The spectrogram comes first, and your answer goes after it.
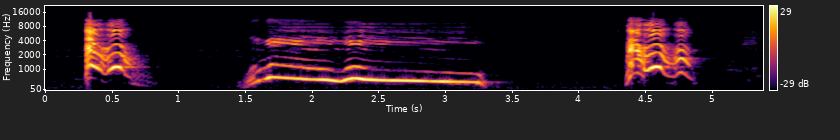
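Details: A Maltese puppy learning to bark gives two short, high yips around a long, drawn-out whine.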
